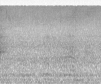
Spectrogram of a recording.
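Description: Faint, steady buzzing of a honey bee colony crawling over a frame pulled from an open hive.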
